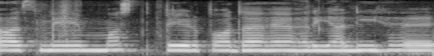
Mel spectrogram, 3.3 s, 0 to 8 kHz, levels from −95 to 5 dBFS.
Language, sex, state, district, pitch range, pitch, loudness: Surgujia, female, Chhattisgarh, Sarguja, 215-220 Hz, 220 Hz, -14 LUFS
